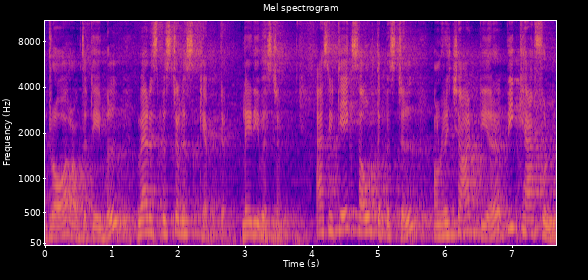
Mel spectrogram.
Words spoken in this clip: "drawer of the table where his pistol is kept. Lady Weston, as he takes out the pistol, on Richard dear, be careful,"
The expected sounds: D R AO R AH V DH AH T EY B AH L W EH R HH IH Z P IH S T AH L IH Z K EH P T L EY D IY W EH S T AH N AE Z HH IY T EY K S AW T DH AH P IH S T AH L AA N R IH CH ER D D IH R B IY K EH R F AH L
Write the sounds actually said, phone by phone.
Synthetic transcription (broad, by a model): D R AO R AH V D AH T EY B AH L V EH R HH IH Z P IH S T AH L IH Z K EH P T L EY D IY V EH S T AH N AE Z HH IY T EY K S AW T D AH P IH S T AH L AA N R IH CH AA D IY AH R B IY K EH R F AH L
